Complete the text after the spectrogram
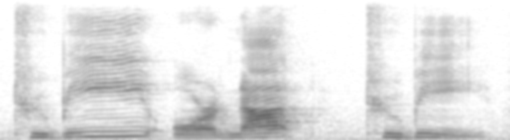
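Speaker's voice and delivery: "to be or not to be" slow, in light-heavy pairs; chopped into feet. Shown as a demonstration. Teacher demonstrating iambic feet, chopped slowly into pairs. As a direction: chop "to be or not to be" into two-syllable beats. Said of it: "how you would chop it up".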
